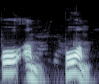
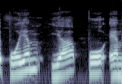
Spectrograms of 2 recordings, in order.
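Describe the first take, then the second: First: पोअम as po-am, drawn out slowly; correct poem pronunciation. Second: पोएम said as po-yam or po-em; mispronounced poem. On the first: Teacher modelling the dictionary reading, slow po-am for पोअम. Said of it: "इसको हम लोग पढ़ते हैं पोअम". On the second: Teacher showing students the wrong reading, पोएम as po-em. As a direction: say पोएम with a clear em ending. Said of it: "Actually ये पोएम या पोएम नहीं है". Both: Shown as a demonstration.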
